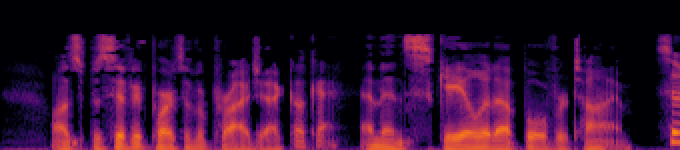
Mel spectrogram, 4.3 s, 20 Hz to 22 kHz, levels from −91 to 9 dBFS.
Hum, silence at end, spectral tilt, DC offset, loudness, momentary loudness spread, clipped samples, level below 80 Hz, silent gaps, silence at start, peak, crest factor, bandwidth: none; 0 s; -4.5 dB/octave; under 0.1%; -29 LUFS; 11 LU; under 0.1%; -42 dBFS; none; 0.3 s; -10 dBFS; 20 dB; 8.6 kHz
